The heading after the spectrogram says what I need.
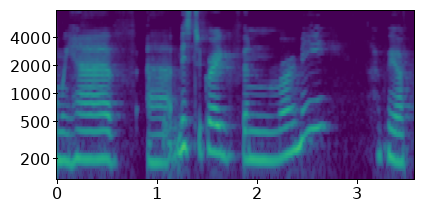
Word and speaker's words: Vanrompe: Greg Ven Romi. Hopefully I've pronounced that right. Is it Romy or Rome? Uh good evening everyone. My name is Greg Vanrompe.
